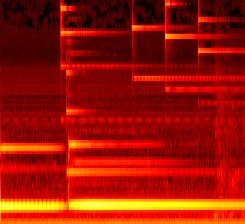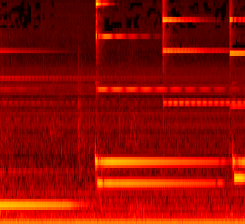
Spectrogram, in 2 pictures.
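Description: Mallet percussion playing a slow, simple melody: single struck bar notes that ring out, bright bell-like tones entering about once a second over a long low note that fades away about four seconds in.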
